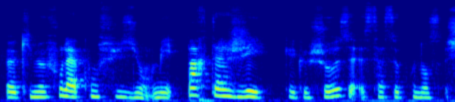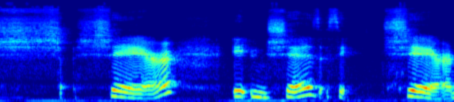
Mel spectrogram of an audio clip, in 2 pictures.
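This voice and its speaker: A woman whose first language is French, teaching English pronunciation. She repeats each word patiently and drops into soft asides when she explains. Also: medium pitch. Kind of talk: pronunciation lesson.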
